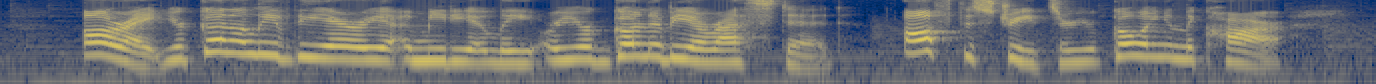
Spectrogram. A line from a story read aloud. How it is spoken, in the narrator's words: yelling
